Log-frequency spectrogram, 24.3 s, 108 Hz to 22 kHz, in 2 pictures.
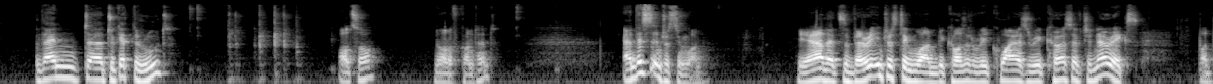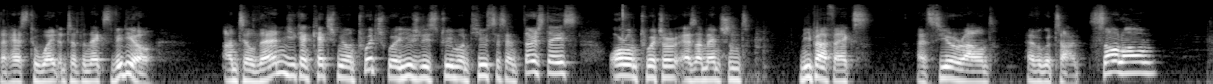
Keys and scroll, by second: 2.8 ctrl+v.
